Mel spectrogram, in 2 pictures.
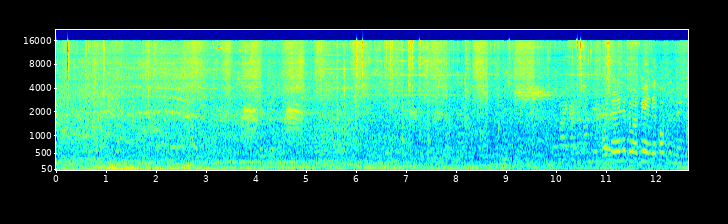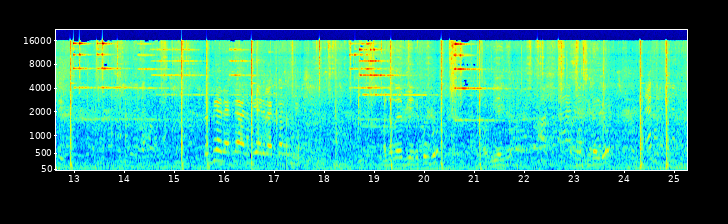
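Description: A knife cuts and scrapes through wet fish flesh close by.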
